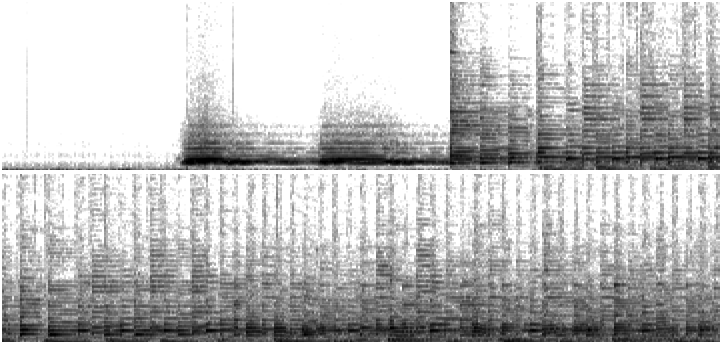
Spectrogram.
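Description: Bluegrass instrumental intro: after a moment of faint hiss, a held chord like a train whistle sounds for about two seconds, then from about four seconds in a fast rolling five-string banjo leads over acoustic guitar and bass notes.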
